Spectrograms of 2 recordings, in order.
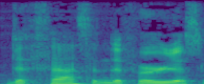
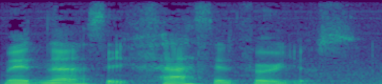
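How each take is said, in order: First: "The Fast and the Furious" with THE said clearly; stress on THE. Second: "Fast and Furious" slow, with FAST leaned on; stress on FAST. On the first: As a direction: give the full title, THE included. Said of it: "Le premier, c'est The Fast and the Furious". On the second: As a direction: stress FAST, no article before it. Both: Shown as a demonstration.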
